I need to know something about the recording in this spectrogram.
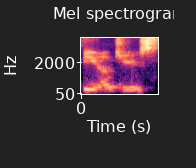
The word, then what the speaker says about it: Betelgeuse: So that reddish star is known as Betelgeuse, okay? Maybe you pronounce it Betelgeuse, that's fine.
